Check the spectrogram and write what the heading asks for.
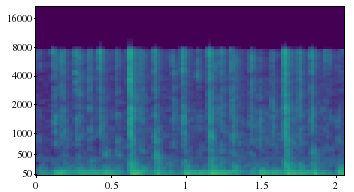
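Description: Computer keyboard typing: a quick, steady run of keystrokes as a string of digits is entered.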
